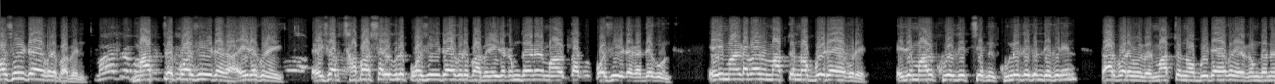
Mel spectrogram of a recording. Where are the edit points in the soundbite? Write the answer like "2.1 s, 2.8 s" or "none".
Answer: none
